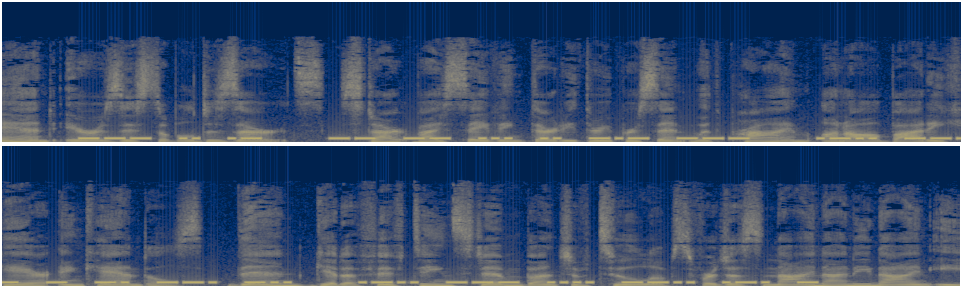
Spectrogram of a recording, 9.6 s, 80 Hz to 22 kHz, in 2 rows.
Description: Morse code (Hebrew alphabet), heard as a keyed tone, machine-sent, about 37 wpm, spaced as for 31 wpm, 730 Hz, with speech in English. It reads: היא ממשיכה להתנגד להחזרת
